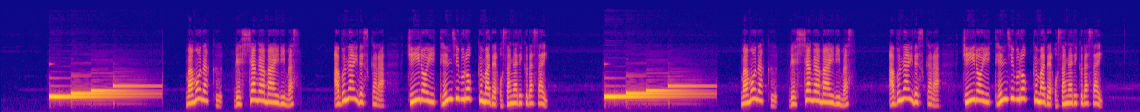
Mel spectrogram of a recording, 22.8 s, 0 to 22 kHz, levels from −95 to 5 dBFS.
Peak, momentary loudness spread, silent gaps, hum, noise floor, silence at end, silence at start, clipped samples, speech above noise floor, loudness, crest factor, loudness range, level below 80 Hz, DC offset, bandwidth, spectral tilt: 0 dBFS; 16 LU; none; none; -73 dBFS; 0.8 s; 1 s; under 0.1%; 56 dB; -16 LUFS; 16 dB; 5 LU; -82 dBFS; under 0.1%; 8.4 kHz; -6 dB/octave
